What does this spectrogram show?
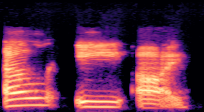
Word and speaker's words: Lei: Lei in Italian is spelled L E I. Lei. How do I remember Lelay? Lei. Leia. Leia. Princess Leia. Leia. She.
